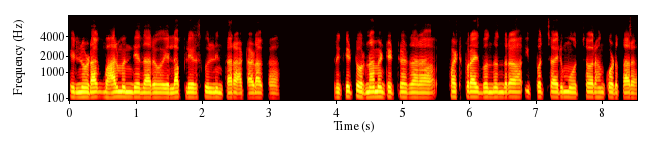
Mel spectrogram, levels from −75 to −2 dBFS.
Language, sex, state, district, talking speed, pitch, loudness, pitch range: Kannada, male, Karnataka, Belgaum, 160 wpm, 130 Hz, -22 LUFS, 125-130 Hz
